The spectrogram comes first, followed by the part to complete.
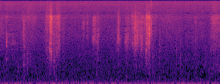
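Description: Faint room tone in a small room, with a few soft, brief rustles or clicks scattered through it, the clearest about a second in and near the end.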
